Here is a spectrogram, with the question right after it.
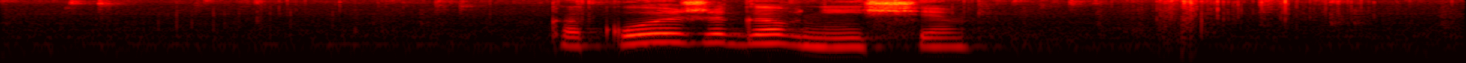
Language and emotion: Russian, neutral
